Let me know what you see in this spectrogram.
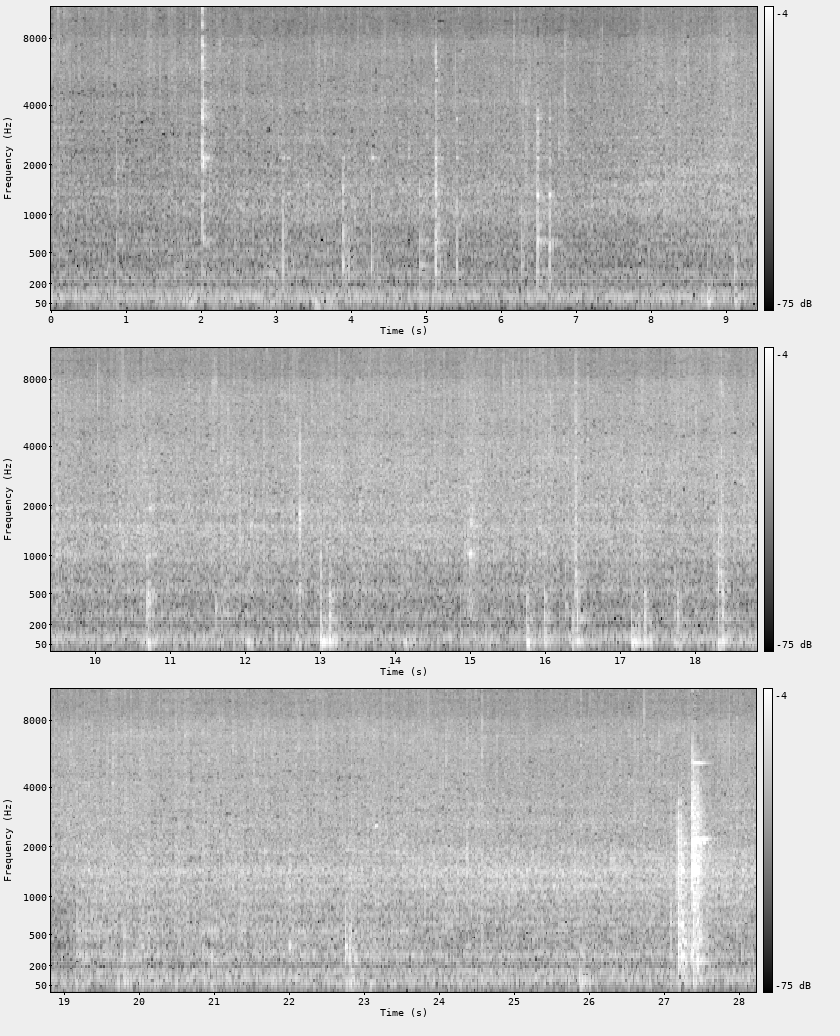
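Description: Chopped mushrooms, peppers and onion sizzling in oil in a nonstick pot while a wooden spatula stirs them, knocking against the pan now and then. The sizzle gets a little stronger after the first several seconds, and a louder clatter comes near the end.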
